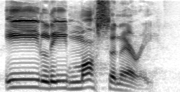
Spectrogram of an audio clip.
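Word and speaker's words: eleemosynary: But they were so poor, they would go to a certain area, and it was called the East, how did I say it? It's actually a place. They would call it the Elemosynary. And after the service, they would go to this place called the Elemosynary.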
